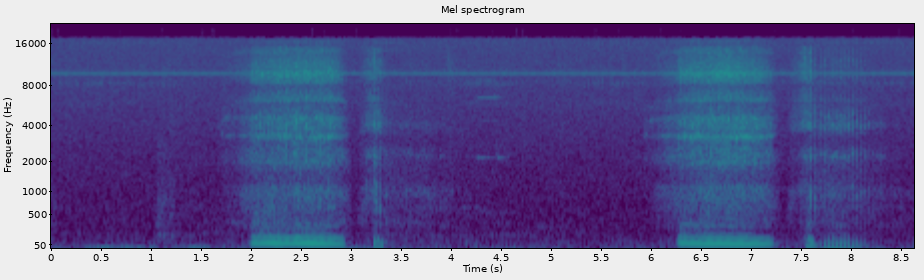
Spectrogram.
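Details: Old dog snoring loudly: deep, loud snores about 14 a minute with quiet pauses between breaths; snoring.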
